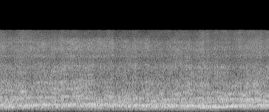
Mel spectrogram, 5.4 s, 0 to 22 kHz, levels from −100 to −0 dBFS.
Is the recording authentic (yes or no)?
no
